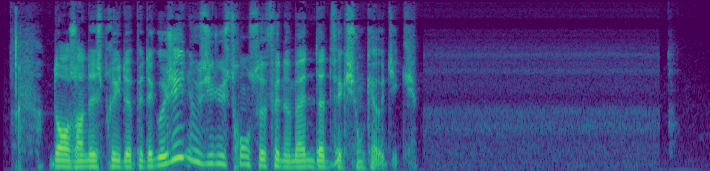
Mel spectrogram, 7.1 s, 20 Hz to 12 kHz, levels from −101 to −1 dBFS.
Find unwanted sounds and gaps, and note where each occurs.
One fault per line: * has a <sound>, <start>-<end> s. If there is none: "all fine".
all fine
